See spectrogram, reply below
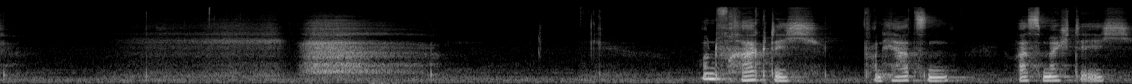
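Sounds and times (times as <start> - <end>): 
deep breath during a guided breathing exercise: 1.1 - 4.5
speech: 7.1 - 9.6, 10.2 - 11.3.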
